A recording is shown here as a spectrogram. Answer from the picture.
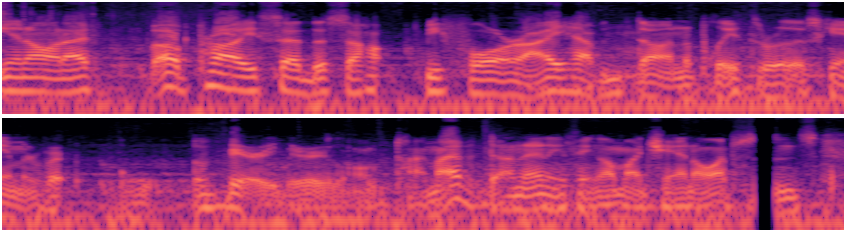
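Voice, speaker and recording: Words come out at a very fast pace while noticeable noise sounds in the background. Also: man. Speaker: gaming streamer. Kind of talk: live gameplay commentary. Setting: live stream. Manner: loud; halting.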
